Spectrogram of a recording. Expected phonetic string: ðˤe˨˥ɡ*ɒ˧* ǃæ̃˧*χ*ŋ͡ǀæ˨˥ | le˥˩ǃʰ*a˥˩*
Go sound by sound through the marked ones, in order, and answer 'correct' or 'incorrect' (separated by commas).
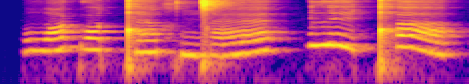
correct, correct, correct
